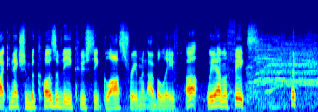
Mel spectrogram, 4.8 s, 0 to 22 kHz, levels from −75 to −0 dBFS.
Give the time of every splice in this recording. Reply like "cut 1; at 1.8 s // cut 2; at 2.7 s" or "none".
cut 1; at 2.7 s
